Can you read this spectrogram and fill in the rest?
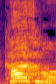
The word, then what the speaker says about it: Cozumel: You went to Cozumel. Is that how you say it? – Cozumel.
